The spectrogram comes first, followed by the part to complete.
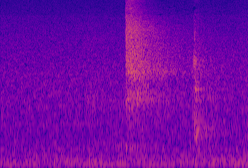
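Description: A lifter's sharp, forceful breath as he braces in his deadlift start position: a loud hissing rush about a second in that dies away quickly, then a shorter one near the end.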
